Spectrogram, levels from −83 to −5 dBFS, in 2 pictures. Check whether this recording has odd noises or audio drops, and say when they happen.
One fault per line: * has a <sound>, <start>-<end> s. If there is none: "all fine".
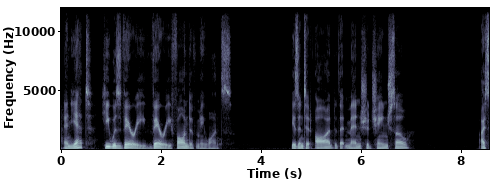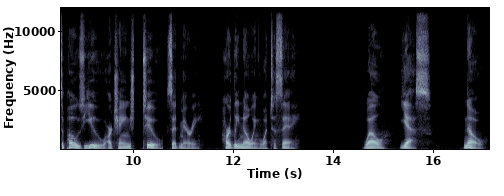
* has a dropout, 10.0-10.1 s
